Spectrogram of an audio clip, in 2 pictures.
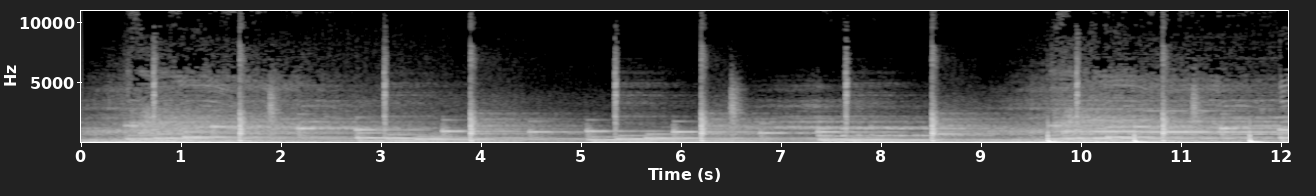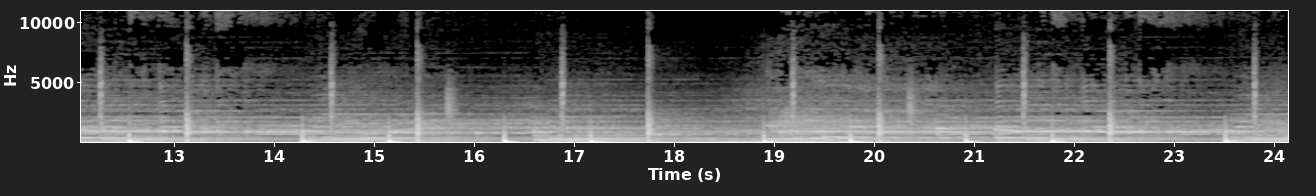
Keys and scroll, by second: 1.0 ctrl+z, 12.4 ctrl+Home, 21.6 ctrl+g.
